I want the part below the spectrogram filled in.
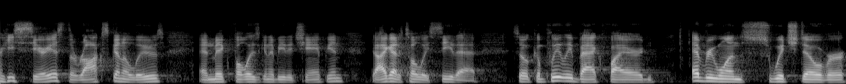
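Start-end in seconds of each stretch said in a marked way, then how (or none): none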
